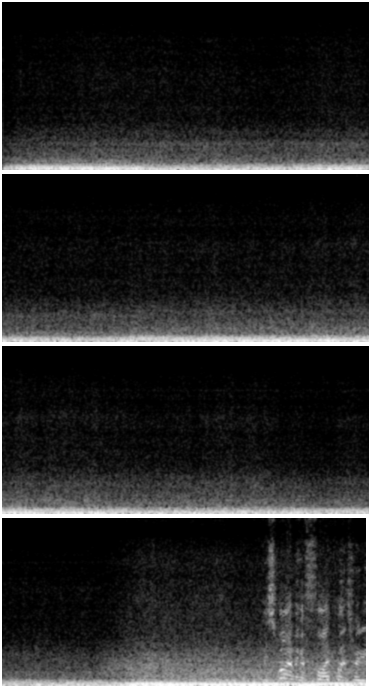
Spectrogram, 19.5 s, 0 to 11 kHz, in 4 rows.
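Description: A 5.3-litre V12 car engine hums in a steady low drone on the road, with road noise and someone talking over it throughout.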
